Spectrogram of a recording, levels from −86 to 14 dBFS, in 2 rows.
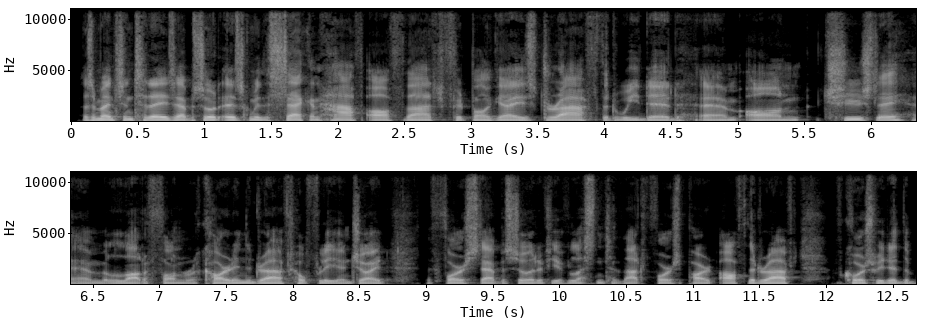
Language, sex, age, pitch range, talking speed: English, male, 20-39, 85-100 Hz, 245 wpm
